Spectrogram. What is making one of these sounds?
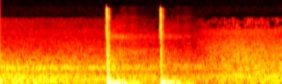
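Two sharp menu clicks sound in quick succession.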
